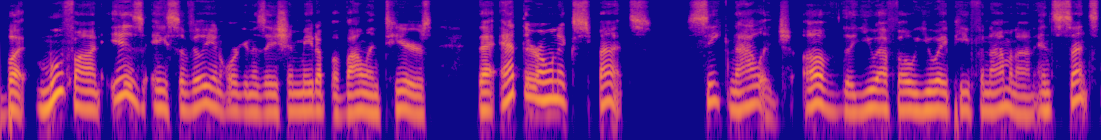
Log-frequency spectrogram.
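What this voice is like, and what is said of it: Scratchy, worn-out voice. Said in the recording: “my voice is sounding kind of scratchy ... my voice is a little chewed up right now”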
